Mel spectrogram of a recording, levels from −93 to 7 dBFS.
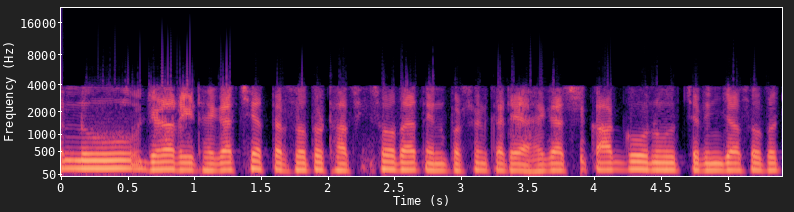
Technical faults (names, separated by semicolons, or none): VoIP packet loss concealed by the speech codec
